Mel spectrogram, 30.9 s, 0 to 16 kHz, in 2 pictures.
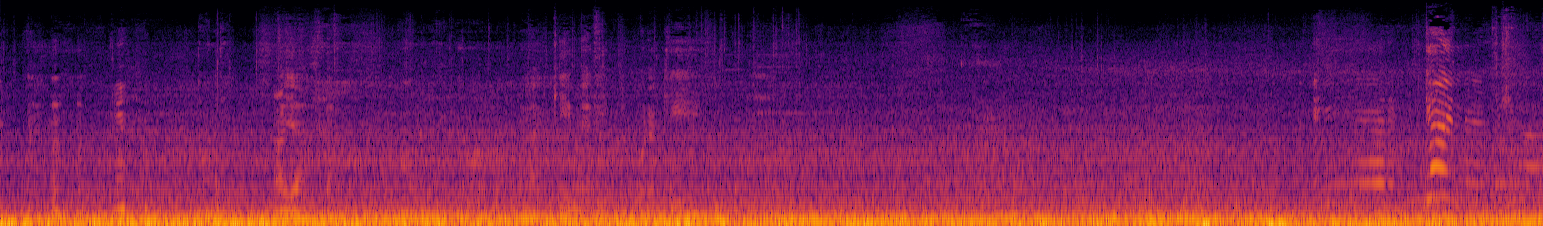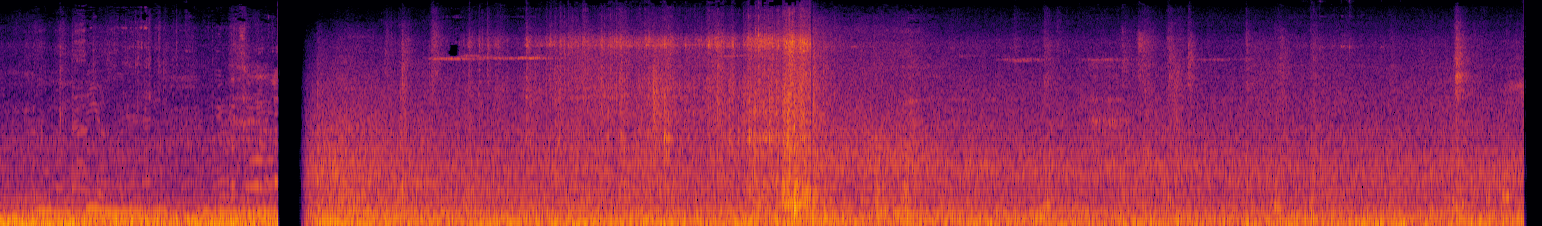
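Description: Steady low road and engine rumble inside a car driving slowly. About 18 seconds in the sound cuts out for a moment and comes back as a lighter traffic ambience with less rumble, with one brief louder sound partway through.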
